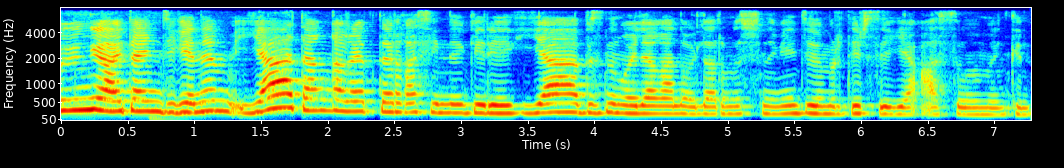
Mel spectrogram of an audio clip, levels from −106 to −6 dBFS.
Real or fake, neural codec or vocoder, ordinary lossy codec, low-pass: real; none; none; 7.2 kHz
